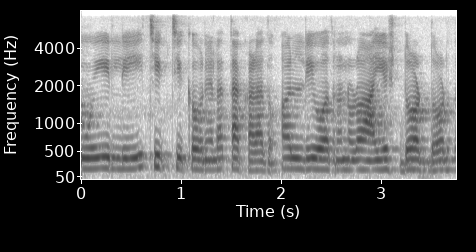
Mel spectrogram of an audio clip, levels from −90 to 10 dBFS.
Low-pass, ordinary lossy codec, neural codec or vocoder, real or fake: 7.2 kHz; none; none; real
